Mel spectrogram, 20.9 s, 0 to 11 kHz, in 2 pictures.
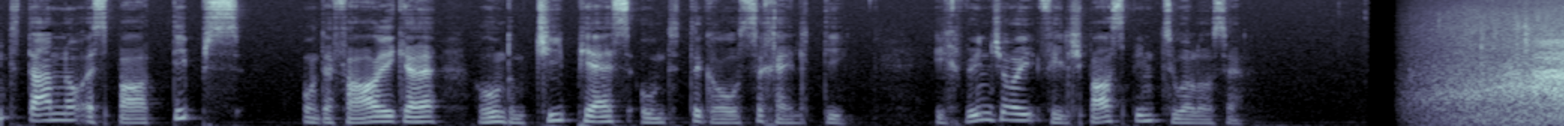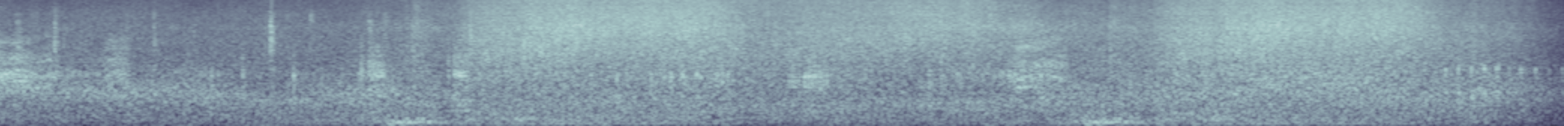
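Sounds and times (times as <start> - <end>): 
speech: 0.0 - 8.4
strong wind whipping around a small island: 9.4 - 20.8
surf-like wash: 9.4 - 20.8.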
